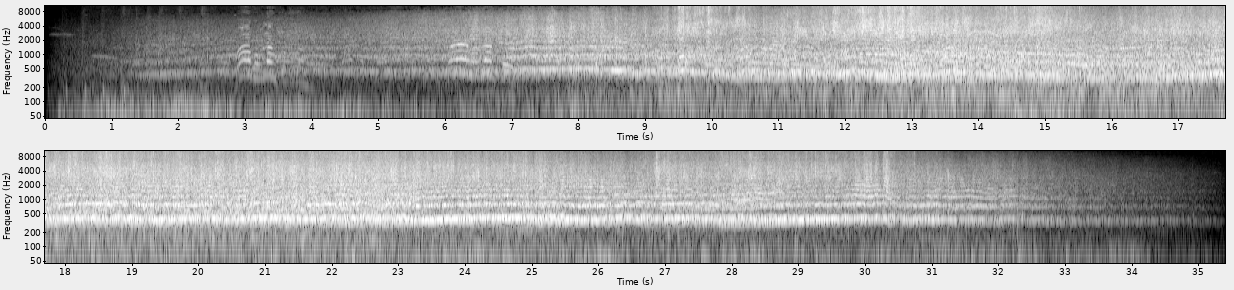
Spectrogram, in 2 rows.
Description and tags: TC.Balcarce08.Start
TC Race at Balcarce, Argentina. Race start, released in movement, recorded form 1rst turn (about 300mts from StartLine), a guy shouts “vamos blanco todavia” (Come on WitheCar, meaning the PoncedeLeon driver´s Ford car).
Recorded with ZoomH4, LowGain
race, sound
